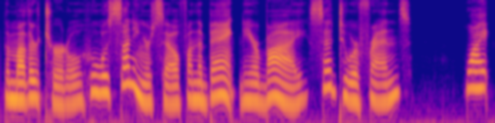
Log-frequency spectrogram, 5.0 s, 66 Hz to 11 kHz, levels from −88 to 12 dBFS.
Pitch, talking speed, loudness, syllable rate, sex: 195 Hz, 205 wpm, -17 LUFS, 4.8 syllables/s, female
